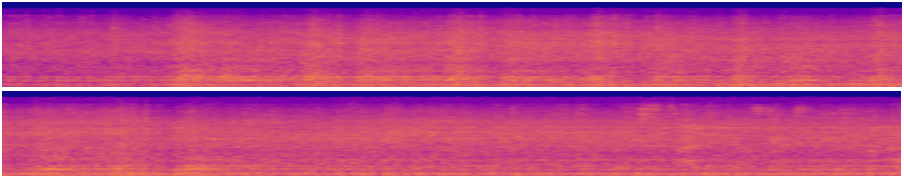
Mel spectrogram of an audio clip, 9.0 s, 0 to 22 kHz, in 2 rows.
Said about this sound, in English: Formula One car's just started, you'll probably hear it in the background with its V8 Judd there, thudding away.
